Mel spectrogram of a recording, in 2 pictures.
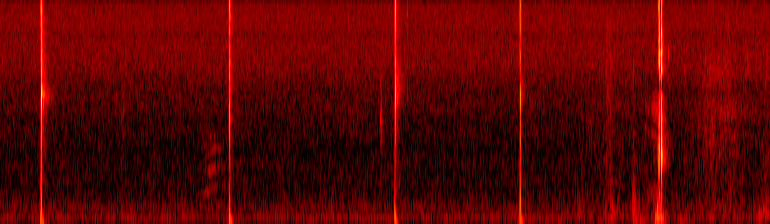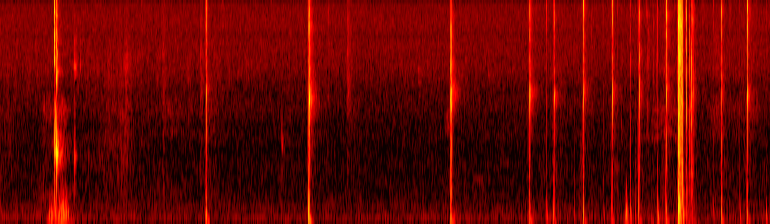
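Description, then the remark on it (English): Crisp finger snaps ring out alone, evenly spaced at first with long pauses between, then quickening into a rapid, irregular flurry of sharp snaps and clicks near the end over a faint low hum. “and I guess he wanted to show us his snapping and noise-making prowess.”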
